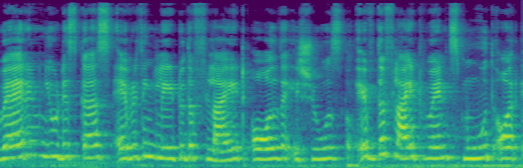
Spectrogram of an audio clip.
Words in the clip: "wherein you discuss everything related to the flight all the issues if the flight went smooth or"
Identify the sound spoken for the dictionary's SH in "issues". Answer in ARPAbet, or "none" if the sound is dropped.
SH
